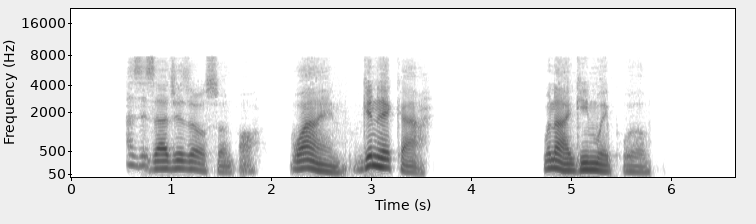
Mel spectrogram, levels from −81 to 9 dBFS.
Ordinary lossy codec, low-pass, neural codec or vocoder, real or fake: none; none; codec, 16 kHz, 0.5 kbps, X-Codec, HuBERT features, trained on LibriSpeech; fake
